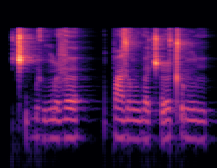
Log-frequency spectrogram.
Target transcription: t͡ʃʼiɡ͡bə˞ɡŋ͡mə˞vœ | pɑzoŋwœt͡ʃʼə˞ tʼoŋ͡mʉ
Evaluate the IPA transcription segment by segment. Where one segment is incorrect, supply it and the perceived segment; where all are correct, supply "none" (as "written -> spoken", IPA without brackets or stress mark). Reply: none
